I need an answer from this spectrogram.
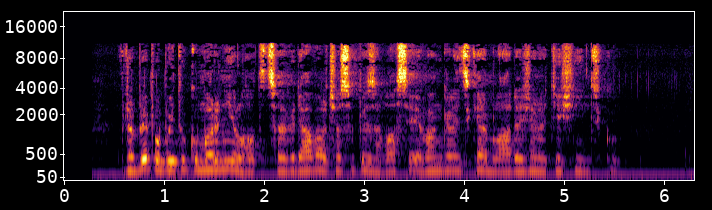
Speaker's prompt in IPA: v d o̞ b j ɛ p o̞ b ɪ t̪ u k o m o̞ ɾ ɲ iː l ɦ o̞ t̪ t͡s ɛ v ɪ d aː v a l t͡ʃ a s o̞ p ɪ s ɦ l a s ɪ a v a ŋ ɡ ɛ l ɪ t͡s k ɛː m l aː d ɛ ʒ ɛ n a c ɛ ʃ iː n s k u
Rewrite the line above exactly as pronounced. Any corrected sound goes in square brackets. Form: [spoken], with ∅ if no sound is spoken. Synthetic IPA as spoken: v d o̞ b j ɛ p o̞ b ɪ t̪ u k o m o̞ ɾ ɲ iː l ɦ o̞ t̪ t͡s ɛ v ɪ d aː v a l t͡ʃ a s o̞ p ɪ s ɦ l a s ɪ [ɛ] v a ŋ ɡ ɛ l ɪ t͡s k ɛː m l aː d ɛ ʒ ɛ n a c ɛ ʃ iː n s k u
